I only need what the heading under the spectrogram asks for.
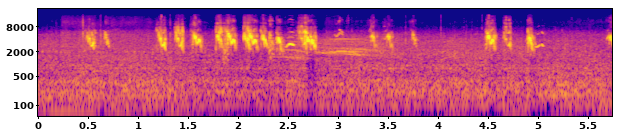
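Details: At Tenmangu shrine on 16 January 2020, sparrows arriving for food give a quick run of high chirps in the middle, with a few more calls near the end.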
